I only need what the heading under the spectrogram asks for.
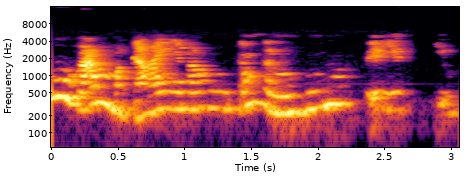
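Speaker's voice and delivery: put-on horror villain voice. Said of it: "here's my Michael Myers impression".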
